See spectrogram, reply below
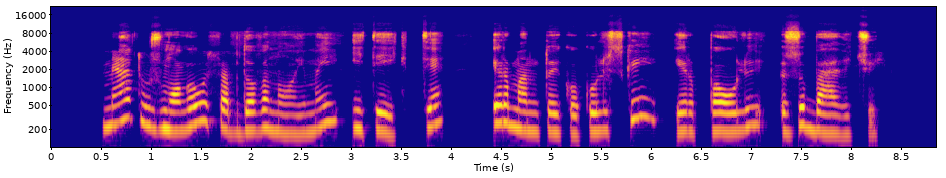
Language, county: Lithuanian, Kaunas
